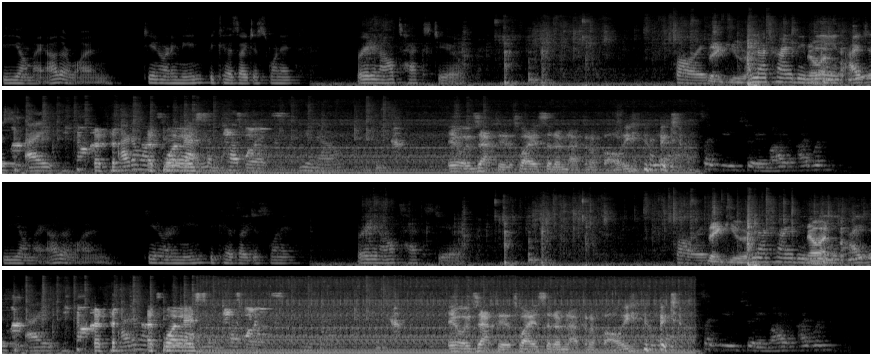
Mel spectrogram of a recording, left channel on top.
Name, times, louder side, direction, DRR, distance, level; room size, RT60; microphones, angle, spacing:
voice 1, 0.0-1.1 1.4-2.9 3.5-4.7 6.7-7.1 7.4-9.5 9.8-11.3 11.7-12.2 14.8-15.2, left 4 dB, 85° left, 0.7 m, -36 dB
sound 1, 3.1-13.9, right 2 dB, 15° right, 1.0 m, -41 dB
voice 2, 7.1-7.5 8.1-8.2 8.8-8.9 9.4-11.3 12.5-12.7 13.1-15.3, right 5 dB, 35° right, 0.4 m, -27 dB
voice 3, 8.2-8.9 15.1-16.9, left 2 dB, 25° left, 3.1 m, -39 dB
sound 2, 10.6-15.6, right 7 dB, 80° right, 0.6 m, -35 dB
5.9 x 3.8 x 4.3 m
head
